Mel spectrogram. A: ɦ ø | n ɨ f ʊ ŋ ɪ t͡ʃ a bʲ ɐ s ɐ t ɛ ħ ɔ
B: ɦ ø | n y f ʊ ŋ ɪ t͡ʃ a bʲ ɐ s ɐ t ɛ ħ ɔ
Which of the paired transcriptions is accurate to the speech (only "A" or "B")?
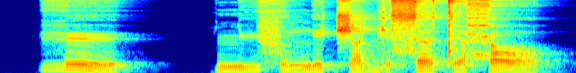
B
